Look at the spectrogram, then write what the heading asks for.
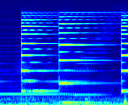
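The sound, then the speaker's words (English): Three bright bell strikes, each ringing out with a long, sustained metallic tone that carries over until the next hit, loud, with no voices. “Every once in a while, we'll get a tail on one of the bells. It'll trail off real long.”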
